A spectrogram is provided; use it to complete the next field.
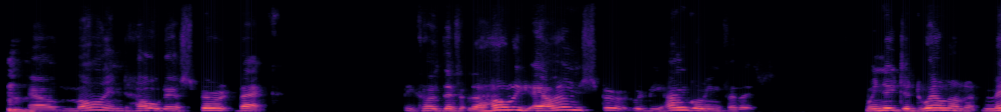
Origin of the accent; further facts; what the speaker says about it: Bunbury, Western Australia, Australia; from Bunbury, WA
